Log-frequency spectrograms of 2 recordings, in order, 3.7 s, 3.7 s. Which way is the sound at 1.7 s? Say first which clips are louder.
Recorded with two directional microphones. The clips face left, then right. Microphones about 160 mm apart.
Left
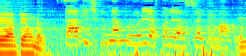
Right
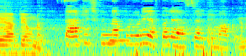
Right 1 dB; 50° right (ahead or behind).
